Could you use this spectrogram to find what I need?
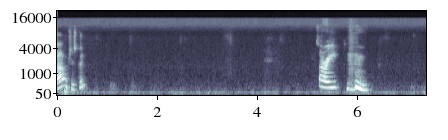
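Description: A woman speaks briefly and calmly close by.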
